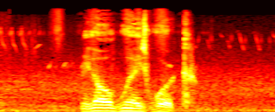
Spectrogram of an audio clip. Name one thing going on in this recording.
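A second man answers in a calm voice.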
